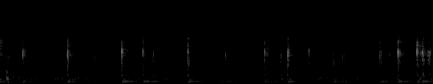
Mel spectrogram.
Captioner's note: keyboard clicking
